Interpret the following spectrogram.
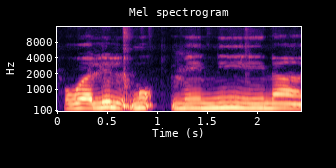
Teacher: حمزہ کے اوپر ساکین ہے تو جھٹکے سے ادا کریں گے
